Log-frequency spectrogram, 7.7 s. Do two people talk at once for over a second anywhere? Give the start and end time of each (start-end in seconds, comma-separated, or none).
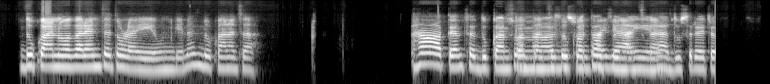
5.1-6.6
